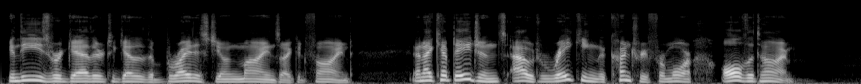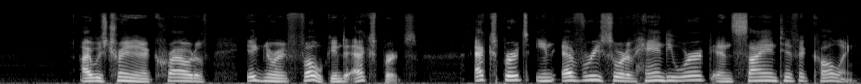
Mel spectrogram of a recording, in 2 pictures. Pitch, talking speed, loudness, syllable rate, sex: 145 Hz, 150 wpm, -18 LUFS, 4.8 syllables/s, male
